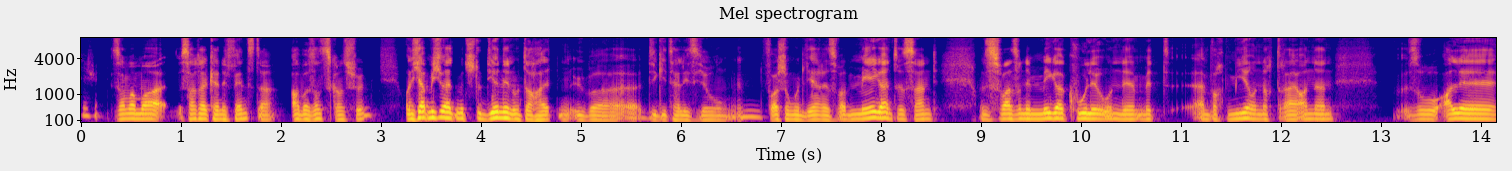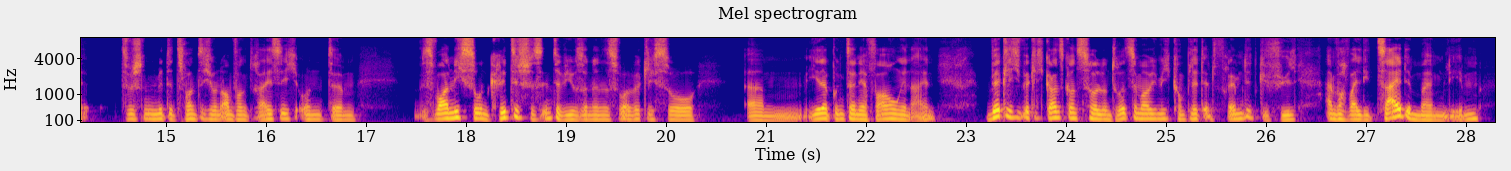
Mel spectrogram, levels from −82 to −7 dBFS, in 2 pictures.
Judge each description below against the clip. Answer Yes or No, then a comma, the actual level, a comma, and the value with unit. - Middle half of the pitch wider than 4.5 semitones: No, average, 2.9 semitones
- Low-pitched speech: Yes, low, 125 Hz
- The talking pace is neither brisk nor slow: No, fast, 195 wpm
